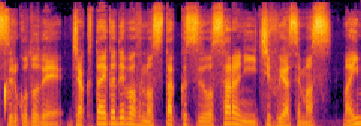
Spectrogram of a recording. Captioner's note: interference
